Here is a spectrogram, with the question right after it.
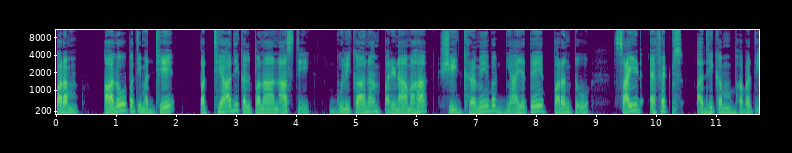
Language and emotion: Sanskrit, neutral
